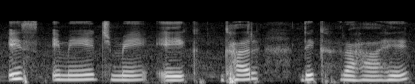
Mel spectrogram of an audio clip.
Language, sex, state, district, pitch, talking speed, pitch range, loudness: Hindi, female, Madhya Pradesh, Bhopal, 215 Hz, 115 wpm, 205-225 Hz, -15 LUFS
